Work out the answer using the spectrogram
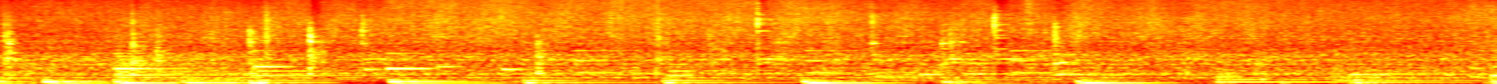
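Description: Bacon, shrimp, onion and button mushrooms sizzling in a nonstick frying pan as they are stirred, with a utensil clicking against the pan now and then. Background music with a low bass line plays underneath.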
